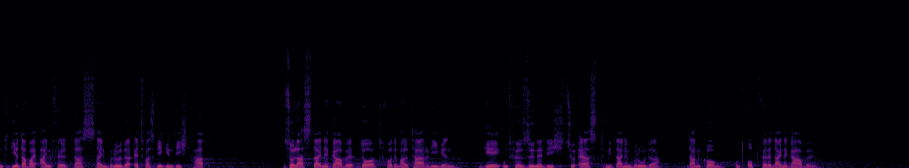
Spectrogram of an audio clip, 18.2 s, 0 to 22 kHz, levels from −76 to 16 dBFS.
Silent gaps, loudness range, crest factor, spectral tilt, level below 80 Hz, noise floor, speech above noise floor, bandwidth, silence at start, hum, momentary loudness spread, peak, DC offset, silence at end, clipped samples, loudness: none; 4 LU; 18 dB; -6 dB/octave; -74 dBFS; -72 dBFS; 31 dB; 16 kHz; 0 s; none; 8 LU; -22 dBFS; under 0.1%; 1.7 s; under 0.1%; -41 LUFS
